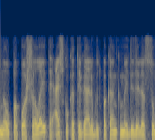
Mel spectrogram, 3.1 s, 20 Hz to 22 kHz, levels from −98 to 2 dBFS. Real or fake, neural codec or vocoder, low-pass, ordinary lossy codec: real; none; 7.2 kHz; Opus, 16 kbps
